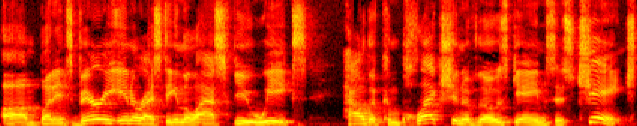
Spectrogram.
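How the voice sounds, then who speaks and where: A man with a fairly high pitch talks at a moderate pace in a normal speaking voice. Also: ordinary pitch variation, very even loudness. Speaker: sports podcast co-host. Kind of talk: casual chat.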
